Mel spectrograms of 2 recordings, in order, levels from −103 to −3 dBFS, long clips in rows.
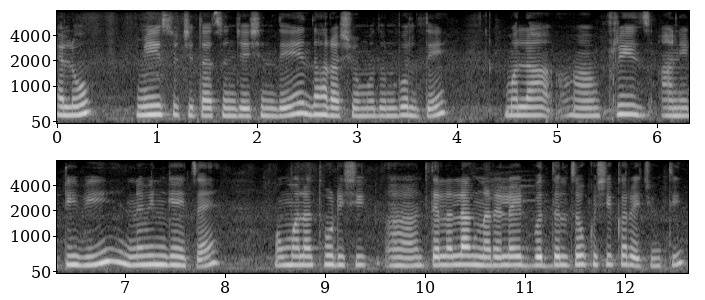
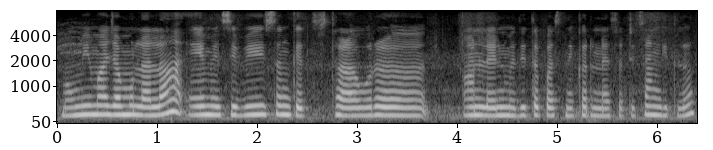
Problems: constant background noise, background conversations at intervals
